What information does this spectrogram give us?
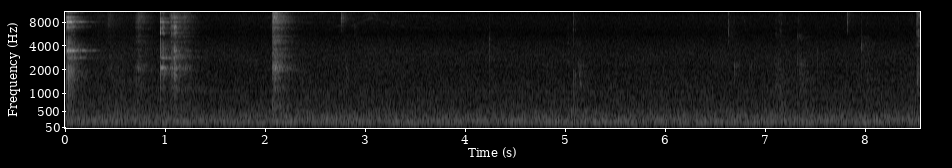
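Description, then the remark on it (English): A few quick, bright clinks of glasses touching in a toast before tasting a drink, clustered in the first couple of seconds, followed by a low, steady background hum with no talking. “Let's try the Socratic questioning, guys. Cheers. Cheers.”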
